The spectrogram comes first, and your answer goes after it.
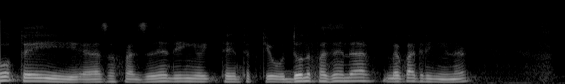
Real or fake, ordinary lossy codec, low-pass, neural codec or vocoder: fake; none; 7.2 kHz; codec, 16 kHz in and 24 kHz out, 0.9 kbps, LongCat-Audio-Codec, four codebook decoder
